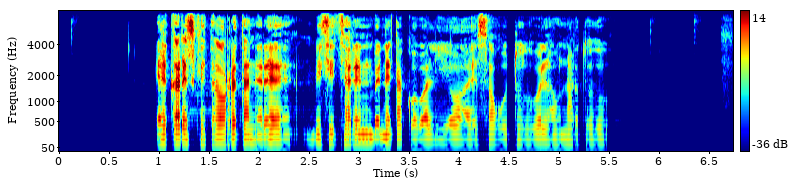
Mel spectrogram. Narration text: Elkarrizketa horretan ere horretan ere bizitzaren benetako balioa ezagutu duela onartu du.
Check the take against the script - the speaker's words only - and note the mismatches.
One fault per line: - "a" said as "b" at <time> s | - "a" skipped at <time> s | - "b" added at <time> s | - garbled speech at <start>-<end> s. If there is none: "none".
- "horretan ere" skipped at 2.1 s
